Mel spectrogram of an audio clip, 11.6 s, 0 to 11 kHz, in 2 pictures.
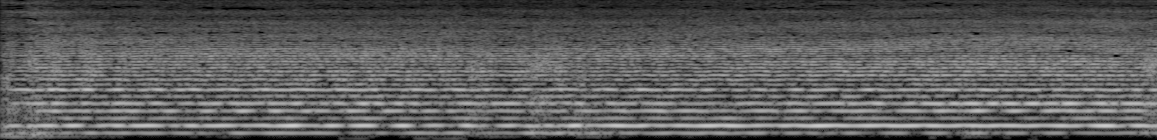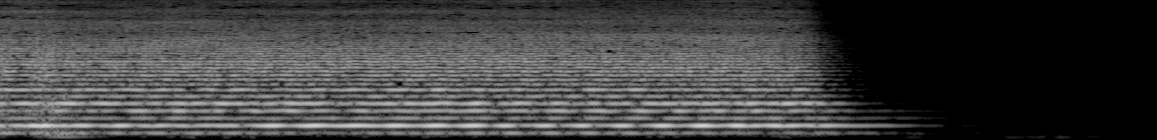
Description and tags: One-shot from Versilian Studios Chamber Orchestra 2: Community Edition sampling project.
Instrument family: Strings
Instrument: Cello Section
Articulation: vibrato sustain
Note: E#3
Midi note: 53
Midi velocity (center): 95
Microphone: 2x Rode NT1-A spaced pair, 1 Royer R-101.
Performer: Cristobal Cruz-Garcia, Addy Harris, Parker Ousley
esharp3, vibrato-sustain, cello-section, midi-note-53, midi-velocity-95, cello, strings, multisample, vsco-2, single-note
